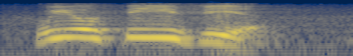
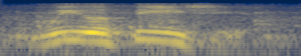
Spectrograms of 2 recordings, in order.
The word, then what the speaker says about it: huiothesia: Now the Greek word that Paul uses in these two verses, brethren, is weothesia. Nice Irish word. Weothesia. It is spelled H-U-I-O-T-H-E-S-I-A.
